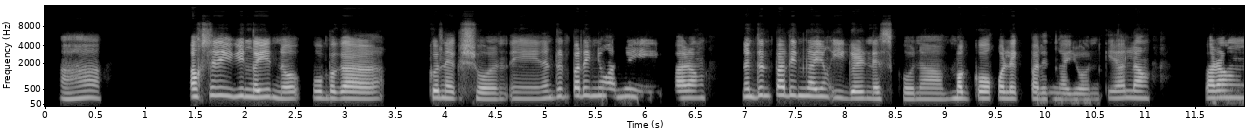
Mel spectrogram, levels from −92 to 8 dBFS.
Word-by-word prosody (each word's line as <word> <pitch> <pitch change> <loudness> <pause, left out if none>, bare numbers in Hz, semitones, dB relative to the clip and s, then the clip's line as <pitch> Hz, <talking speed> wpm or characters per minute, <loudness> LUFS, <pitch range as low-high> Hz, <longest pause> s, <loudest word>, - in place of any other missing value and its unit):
Ah, 205 +3 -4 0.9
actually 285 +1 +5
'yon 260 0 +3
ngayon 235 0 +6
'no 195 0 +3 0.2
kung 215 -1 -4
baga 200 -1 +4 0.5
connection, 195 -4 +1
eh, 195 0 -6
nando'n 245 +4 -5
pa 275 - +5
rin 275 -1 -1
'yong 270 - -2
ano, 250 0 -4
eh. 205 -4 -7
Parang 220 +1 +1 0.4
nandoon 275 +3 +1
pa 295 - +8
rin 290 -1 +1
nga 265 -1 +4
'yong 260 -1 -2
eagerness 205 -3 0
ko 185 -1 -6
na 180 -1 -5
magko-collect 200 0 +1
pa 195 - +1
rin 185 - -8
ngayon. 175 -1 -7
Kaya 210 0 -3
lang 215 -1 0 0.6
parang 225 +1 +5
210 Hz, 155 wpm, -24 LUFS, 195-240 Hz, 0.9 s, pa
